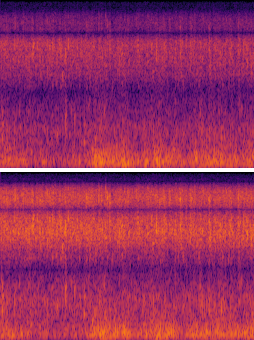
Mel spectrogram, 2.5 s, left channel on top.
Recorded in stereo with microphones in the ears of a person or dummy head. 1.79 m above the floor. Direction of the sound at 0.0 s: 55° right (ahead or behind).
